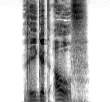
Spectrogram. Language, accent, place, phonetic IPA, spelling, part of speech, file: German, Germany, Berlin, [ˌʁeːɡət ˈaʊ̯f], reget auf, verb, De-reget auf.ogg
- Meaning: second-person plural subjunctive I of aufregen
